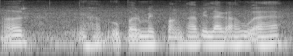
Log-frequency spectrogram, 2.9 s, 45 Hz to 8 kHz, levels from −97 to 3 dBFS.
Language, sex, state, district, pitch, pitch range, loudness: Hindi, male, Bihar, Darbhanga, 140 Hz, 140-145 Hz, -15 LUFS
